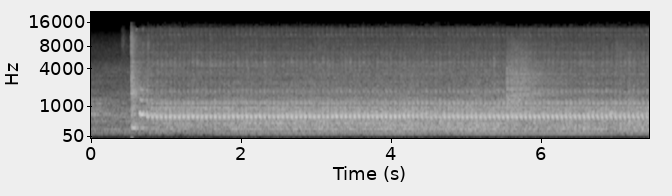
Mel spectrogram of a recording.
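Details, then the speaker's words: General Air Products LT Series lubricated tank-mounted reciprocating fire-protection compressor with intake filter correctly installed and wingnut snug: thump, then steady even pumping about 200 per minute with constant hum; normal running. "it is very important that with the wingnut that it is snug and in place we're now going to show you what a normal compressor sounded"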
